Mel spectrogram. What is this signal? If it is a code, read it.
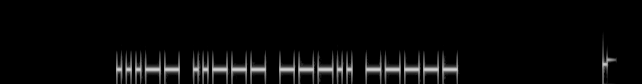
Morse code, heard as a keyed tone, about 25 wpm, 700 Hz. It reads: 3280
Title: Numbers - 4-Digit 25wpm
